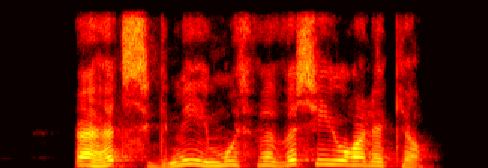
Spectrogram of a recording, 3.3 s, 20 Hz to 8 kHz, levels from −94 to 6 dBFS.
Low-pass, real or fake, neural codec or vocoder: 7.2 kHz; fake; vocoder, 22.05 kHz, 80 mel bands, WaveNeXt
